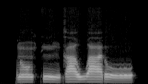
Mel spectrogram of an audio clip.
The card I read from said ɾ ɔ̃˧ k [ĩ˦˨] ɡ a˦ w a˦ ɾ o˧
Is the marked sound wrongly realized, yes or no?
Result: yes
